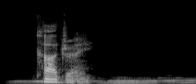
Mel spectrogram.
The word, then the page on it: cadre: Australian English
